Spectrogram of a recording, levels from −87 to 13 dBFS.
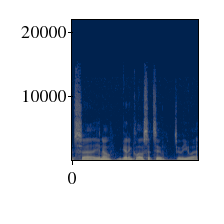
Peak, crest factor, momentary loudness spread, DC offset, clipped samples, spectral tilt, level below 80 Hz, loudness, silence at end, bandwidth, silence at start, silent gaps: -20 dBFS; 16 dB; 5 LU; 0.1%; under 0.1%; -6 dB/octave; -56 dBFS; -36 LUFS; 0.05 s; 14.5 kHz; 0 s; none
